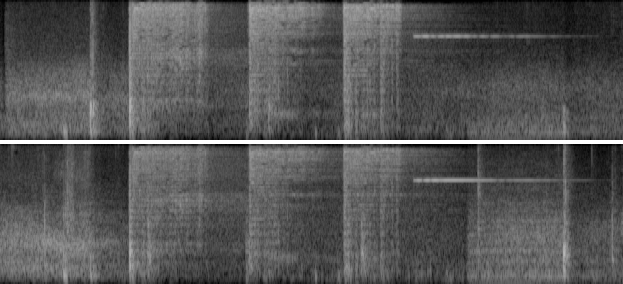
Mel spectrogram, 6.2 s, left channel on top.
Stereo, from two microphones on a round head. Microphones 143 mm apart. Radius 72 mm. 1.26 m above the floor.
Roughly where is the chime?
Centre.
